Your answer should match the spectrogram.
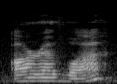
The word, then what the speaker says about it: au revoir: my favorite shade is au revoir I'm pretty sure it's pronounced R evoi it's spelled one way but it's supposed to be pronounced like the French words but that's enough I'm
